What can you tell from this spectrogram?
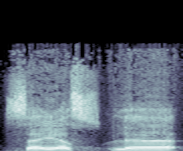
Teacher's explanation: صاد کو پر کریں گے، سکون اس کا پر ہوگا۔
